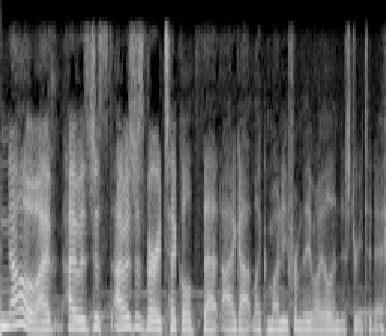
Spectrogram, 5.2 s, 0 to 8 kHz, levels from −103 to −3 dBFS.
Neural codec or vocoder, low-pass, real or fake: none; 7.2 kHz; real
